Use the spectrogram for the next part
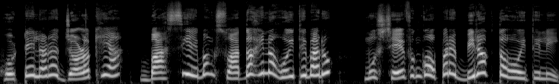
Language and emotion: Odia, angry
